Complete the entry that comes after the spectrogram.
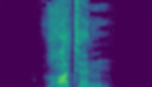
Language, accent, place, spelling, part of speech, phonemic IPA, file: German, Germany, Berlin, Rotten, proper noun / noun, /ˈʁɔtən/, De-Rotten.ogg
- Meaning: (proper noun) Rhone, Rhône (a major river in Switzerland and France that flows from the Alps to the Mediterranean Sea); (noun) 1. plural of Rotte 2. gerund of rotten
